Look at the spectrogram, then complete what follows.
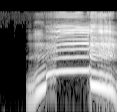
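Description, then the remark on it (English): A person imitates an excited cow, giving one long, loud moo that climbs in pitch, holds high, then swoops back down with an energetic, excited edge. “That's an excited cow.”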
